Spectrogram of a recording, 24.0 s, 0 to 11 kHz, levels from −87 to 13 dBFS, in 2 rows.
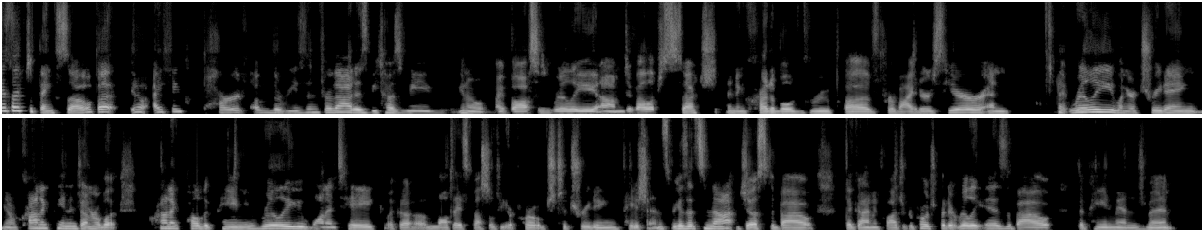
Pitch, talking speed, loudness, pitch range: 150 Hz, 195 wpm, -23 LUFS, 135-175 Hz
